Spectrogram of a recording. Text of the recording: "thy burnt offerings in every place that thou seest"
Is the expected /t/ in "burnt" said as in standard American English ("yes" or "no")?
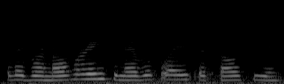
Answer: no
